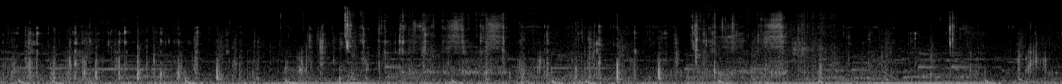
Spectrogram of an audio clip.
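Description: Chewing a mouthful of rice and spicy stir-fried squid, with many wet mouth clicks and smacks, and fingers squishing rice and handling a lettuce leaf.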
